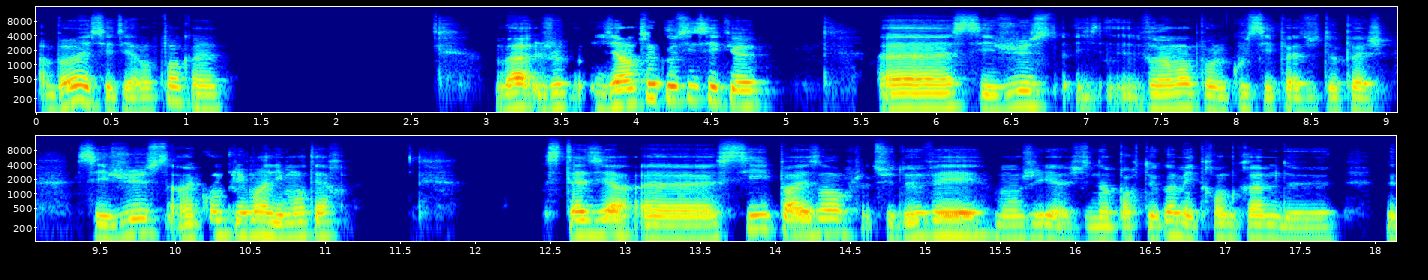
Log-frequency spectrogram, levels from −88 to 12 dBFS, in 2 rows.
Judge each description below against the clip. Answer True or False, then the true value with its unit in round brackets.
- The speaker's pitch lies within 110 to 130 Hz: True (125 Hz)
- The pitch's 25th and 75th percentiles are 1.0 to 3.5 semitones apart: False (4.1 semitones)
